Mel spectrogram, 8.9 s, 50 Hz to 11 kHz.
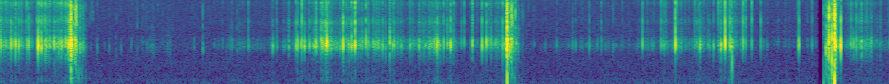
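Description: A metal craft-knife blade cuts and scratches into a hand-sized solid ball of tightly wound green, orange, teal and black plastic tape held in the fingertips, exposing concentric rings. Bursts of crackly, bright scraping centered around 2 kHz come in three stretches separated by silence, each ending in a sharp, loud snap.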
